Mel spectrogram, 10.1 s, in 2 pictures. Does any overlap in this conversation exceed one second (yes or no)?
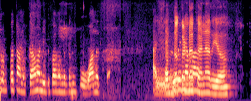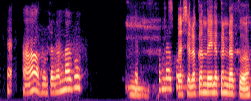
yes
